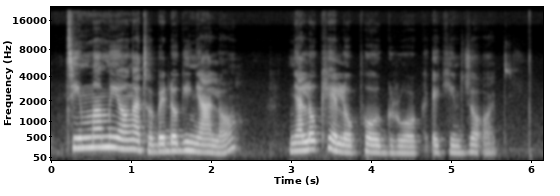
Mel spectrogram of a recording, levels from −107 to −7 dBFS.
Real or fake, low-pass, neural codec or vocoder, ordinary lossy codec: real; 19.8 kHz; none; none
